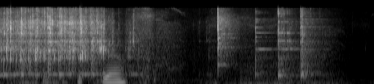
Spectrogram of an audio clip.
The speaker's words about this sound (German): Und noch ein bisschen rühren.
